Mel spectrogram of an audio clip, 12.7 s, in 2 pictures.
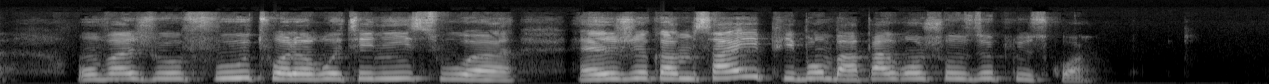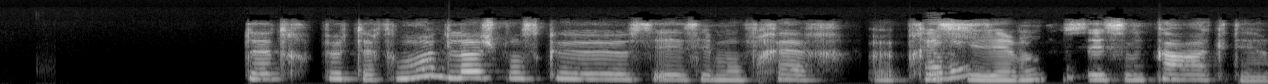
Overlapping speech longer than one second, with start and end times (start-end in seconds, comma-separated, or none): none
